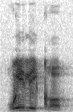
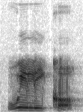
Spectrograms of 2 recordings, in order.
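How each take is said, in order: No difference in how they are said.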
